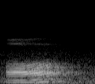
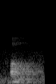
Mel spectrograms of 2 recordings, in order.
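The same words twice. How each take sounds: First: The vowel is held long. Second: The vowel is cut short. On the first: "O with a macron on it" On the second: "a O without a macron"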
